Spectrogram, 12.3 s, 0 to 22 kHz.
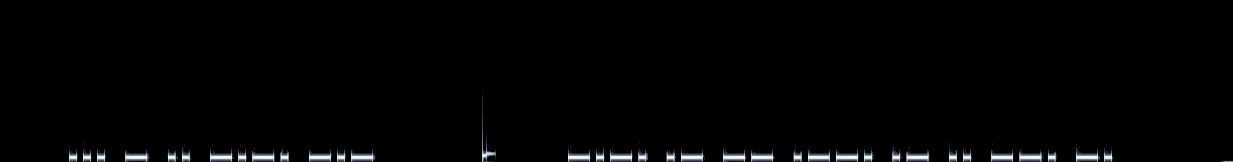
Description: Morse code, heard as a keyed tone, about 17 wpm, 700 Hz. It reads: STICK CAMPAIGN
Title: Sentences from Top 1200 Words - New Word Drill Alt - 17wpm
